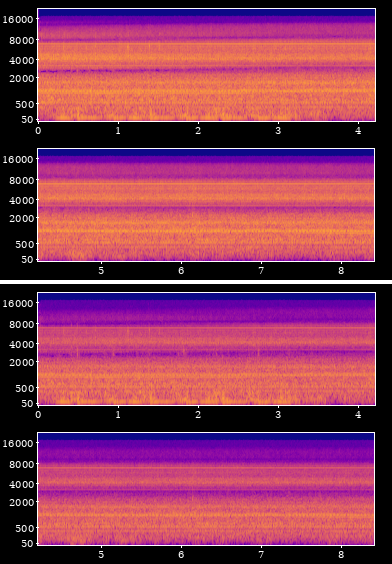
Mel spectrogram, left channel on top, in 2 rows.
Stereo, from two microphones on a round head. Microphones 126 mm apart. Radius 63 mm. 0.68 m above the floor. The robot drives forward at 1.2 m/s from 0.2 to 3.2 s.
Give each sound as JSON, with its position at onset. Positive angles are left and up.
{"t": 0.0, "sound": "an engine running", "side_deg": 70}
